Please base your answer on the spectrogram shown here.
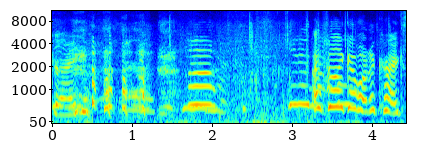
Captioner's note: laughing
